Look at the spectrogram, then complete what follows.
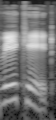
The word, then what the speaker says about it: vacate: First part में A long sound है, it's an open syllable. Then you have kate, Magic E pattern. E silent, making A take its long sound.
